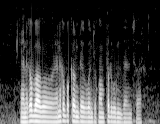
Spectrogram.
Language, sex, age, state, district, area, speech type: Telugu, male, 30-45, Andhra Pradesh, Bapatla, rural, spontaneous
